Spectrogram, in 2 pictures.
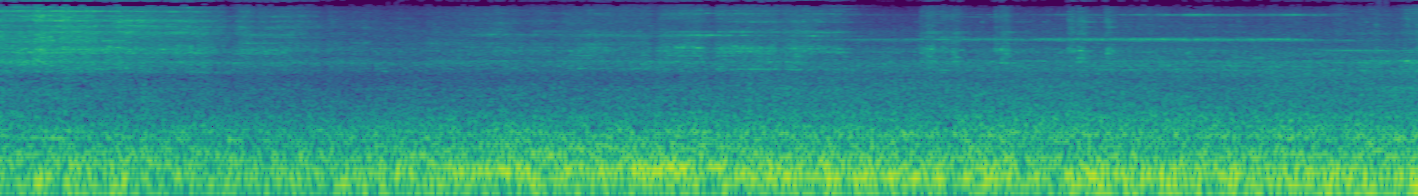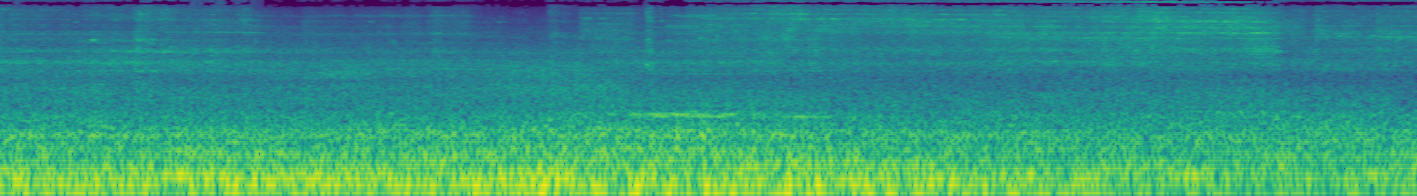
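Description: Double-stack intermodal freight cars rolling past: a steady low rumble of steel wheels on rail, with faint, thin wheel squeals coming and going through the middle.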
